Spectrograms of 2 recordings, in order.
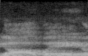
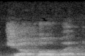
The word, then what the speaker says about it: Yahweh: Jehovah is a mispronunciation. It's a misunderstanding of the Hebrew vowels that are missing, the consonants YHWH. And back in the old days, like the 14th, 1600s, they inserted the wrong vowels there, a misunderstanding.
